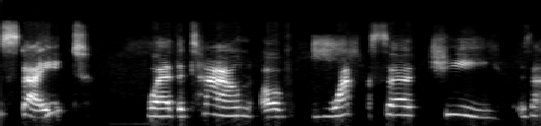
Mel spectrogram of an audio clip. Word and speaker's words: Waxahachie: is an American state where the town of Waxahachie, is that how you say it? Waxahachie? Waxahachie? It's a very long word that begins with W and it's got a H in the middle. Waxahachie.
